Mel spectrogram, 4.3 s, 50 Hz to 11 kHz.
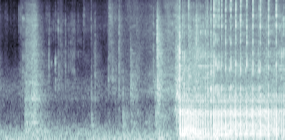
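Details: Echo PB265L backpack blower two-stroke after service (old carburetor had been flooding, wet plug and air filter; new NGK BPM8Y plug fitted): a few handling clicks, then it catches near three seconds and holds a steady high buzz; normal running.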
